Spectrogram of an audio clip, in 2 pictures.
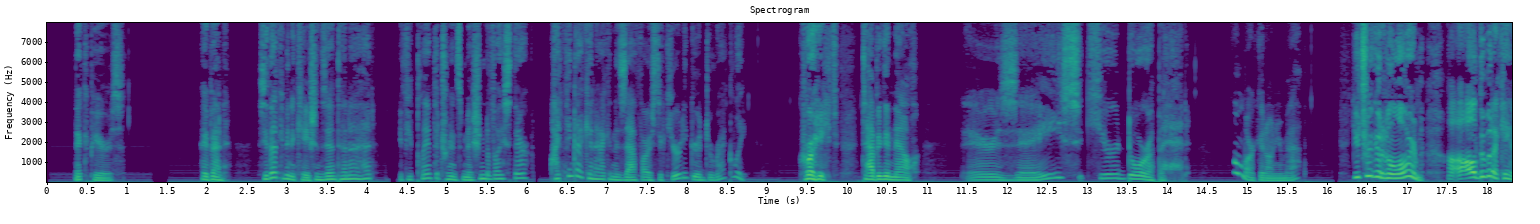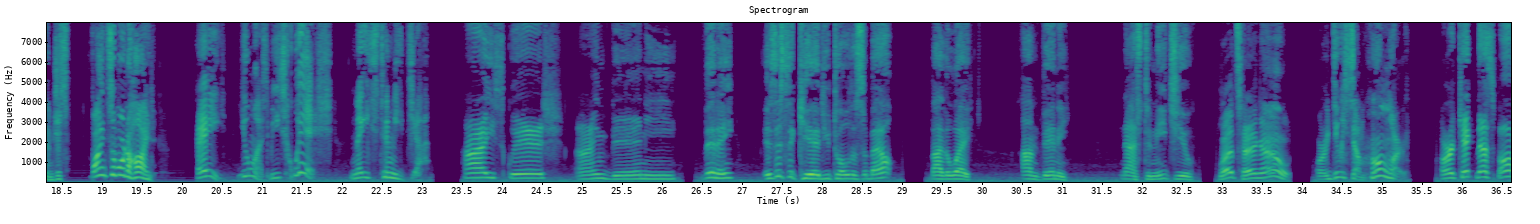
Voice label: Animation Voice Over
